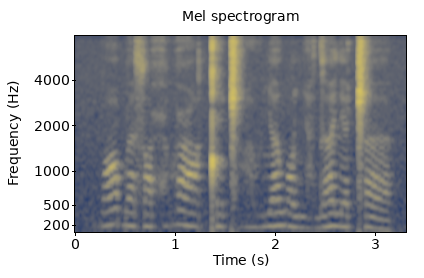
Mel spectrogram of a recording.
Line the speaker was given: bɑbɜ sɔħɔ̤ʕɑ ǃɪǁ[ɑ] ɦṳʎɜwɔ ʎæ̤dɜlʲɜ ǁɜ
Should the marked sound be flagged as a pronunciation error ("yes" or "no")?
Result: yes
